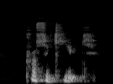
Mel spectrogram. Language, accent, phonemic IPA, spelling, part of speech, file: English, Southern England, /ˈpɹɒsɪkjuːt/, prosecute, verb, LL-Q1860 (eng)-prosecute.wav
- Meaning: 1. To start criminal proceedings against 2. To charge, try 3. To seek to obtain by legal process 4. To pursue something to the end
